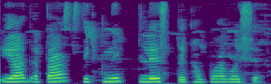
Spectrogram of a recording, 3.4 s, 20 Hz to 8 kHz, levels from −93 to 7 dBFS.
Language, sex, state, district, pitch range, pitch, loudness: Assamese, female, Assam, Sonitpur, 250-280 Hz, 270 Hz, -17 LUFS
